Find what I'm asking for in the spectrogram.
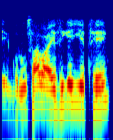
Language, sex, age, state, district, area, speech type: Punjabi, male, 30-45, Punjab, Ludhiana, rural, conversation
